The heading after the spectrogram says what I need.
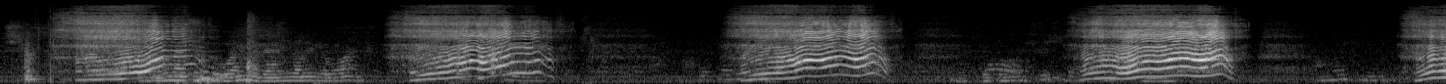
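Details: Snoring: rhythmic whistling, wavering snores on each breath, about 17 a minute, with a high squeaky tone.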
